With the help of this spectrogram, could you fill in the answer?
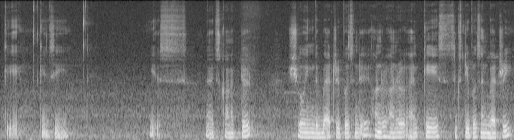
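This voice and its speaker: A man giving a casual, unscripted product review in halting, short phrases. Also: medium pitch, creaky, warm tone, a little hiss or hum.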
